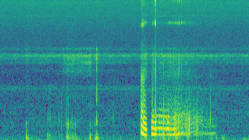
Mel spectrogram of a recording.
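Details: American Shorthair cat, a five-year-old silver tabby male, snoring while asleep indoors; long stretches of quiet breathing, then one loud squeaky, tonal puff lasting about a second and a half, trailing into softer wheezy breath.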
